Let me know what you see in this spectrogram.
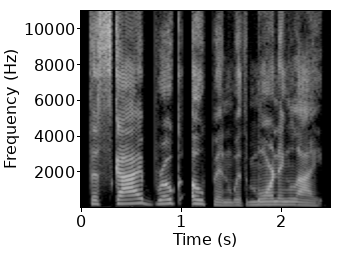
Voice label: voice sample, A middle-aged female with an African-American accent. Calm with a hint of rasp.; Aria; Shot Studio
